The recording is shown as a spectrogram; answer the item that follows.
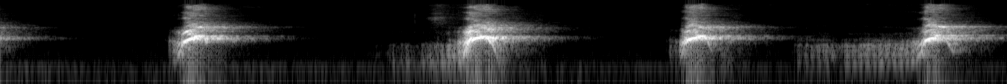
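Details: Barking at a window, a Yorkshire Terrier shares the scene with a Lhasa Apso; four sharp, high-pitched yaps spaced about a second or more apart, each short and bright, with a faint whine before the last.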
